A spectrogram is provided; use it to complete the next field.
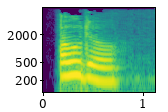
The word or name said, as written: odal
